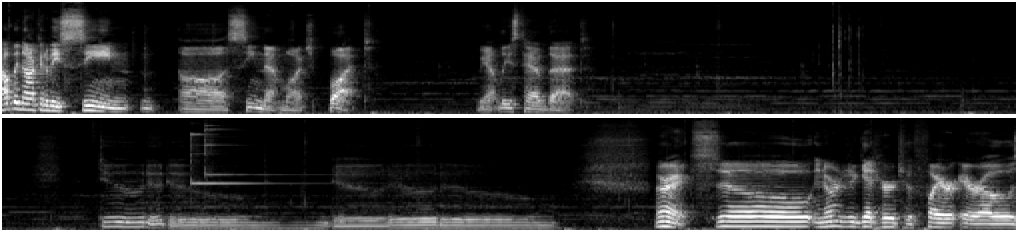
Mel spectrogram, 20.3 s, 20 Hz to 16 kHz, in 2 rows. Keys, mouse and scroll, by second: 1.3 KP_0, 2.1 KP_Decimal, 4.0 scroll down 3, 12.9 scroll down 2, 17.1-17.8 scroll down 8.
